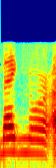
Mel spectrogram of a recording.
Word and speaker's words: Magno: We are here with Ben Magno from Magnor.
